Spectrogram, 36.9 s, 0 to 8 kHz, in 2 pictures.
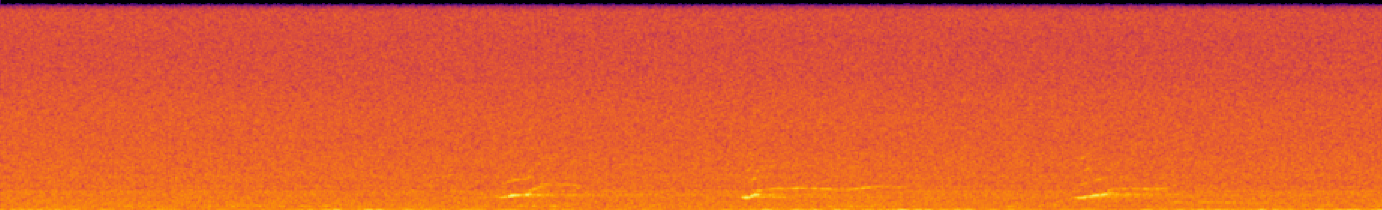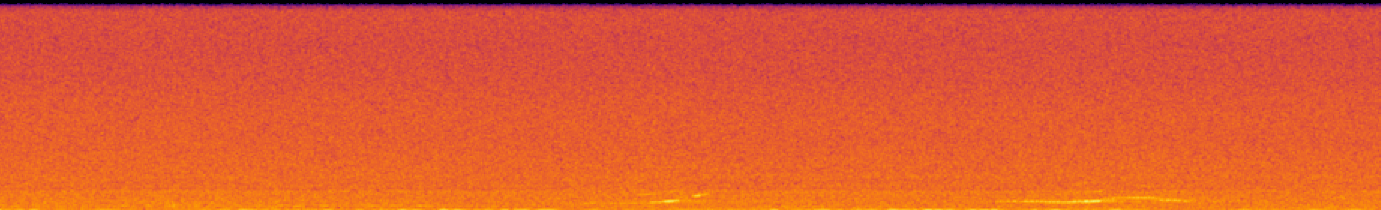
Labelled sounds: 7.0	7.4	humpback whale, 0.80 to 1.1 kHz
10.2	10.8	humpback whale, 0.80 to 0.93 kHz
11.5	11.8	humpback whale, 0.83 to 0.96 kHz
14.8	15.1	humpback whale, 0.80 to 0.90 kHz

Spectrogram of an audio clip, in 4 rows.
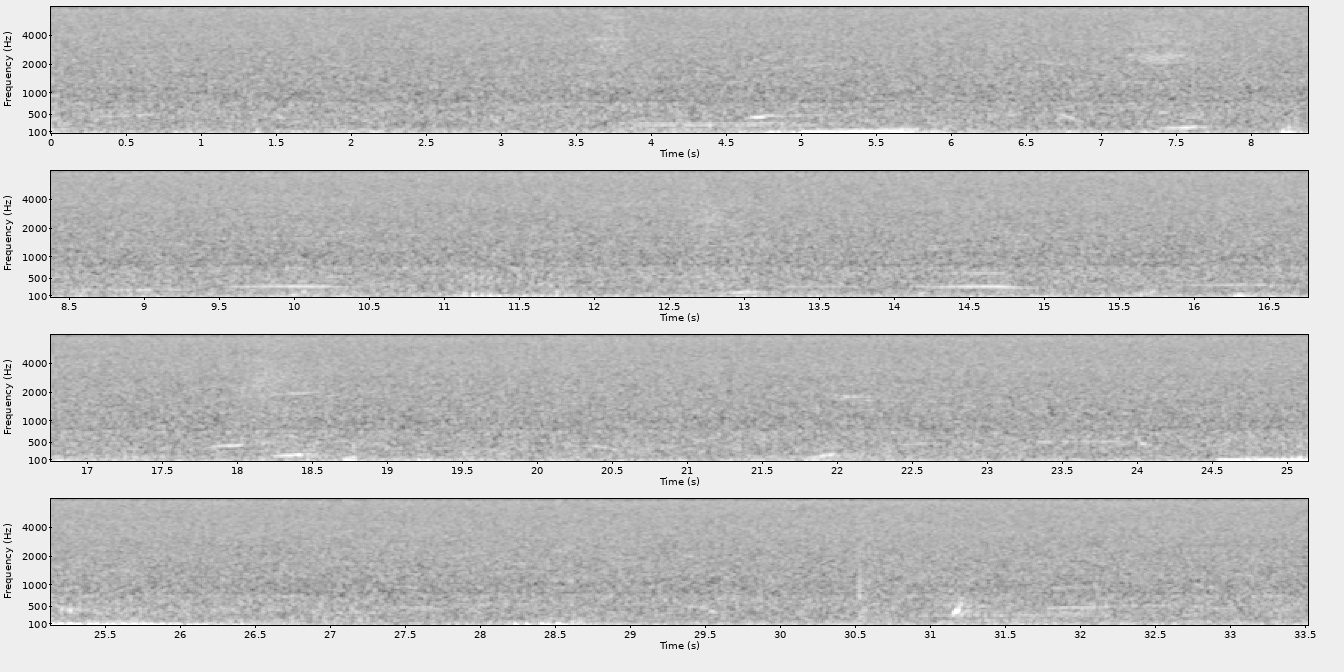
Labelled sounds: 7.3	7.6	humpback whale, 2.0 to 2.6 kHz
18.3	18.6	humpback whale, 1.9 to 2.0 kHz

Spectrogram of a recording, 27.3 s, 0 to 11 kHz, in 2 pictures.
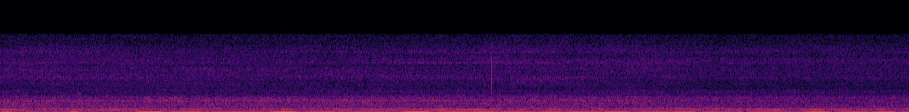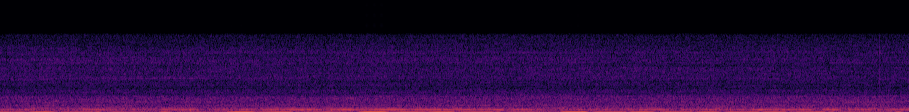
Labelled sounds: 2.2	3.0	killer whale, southern resident, J pod, call S04, 0.16 to 2.4 kHz

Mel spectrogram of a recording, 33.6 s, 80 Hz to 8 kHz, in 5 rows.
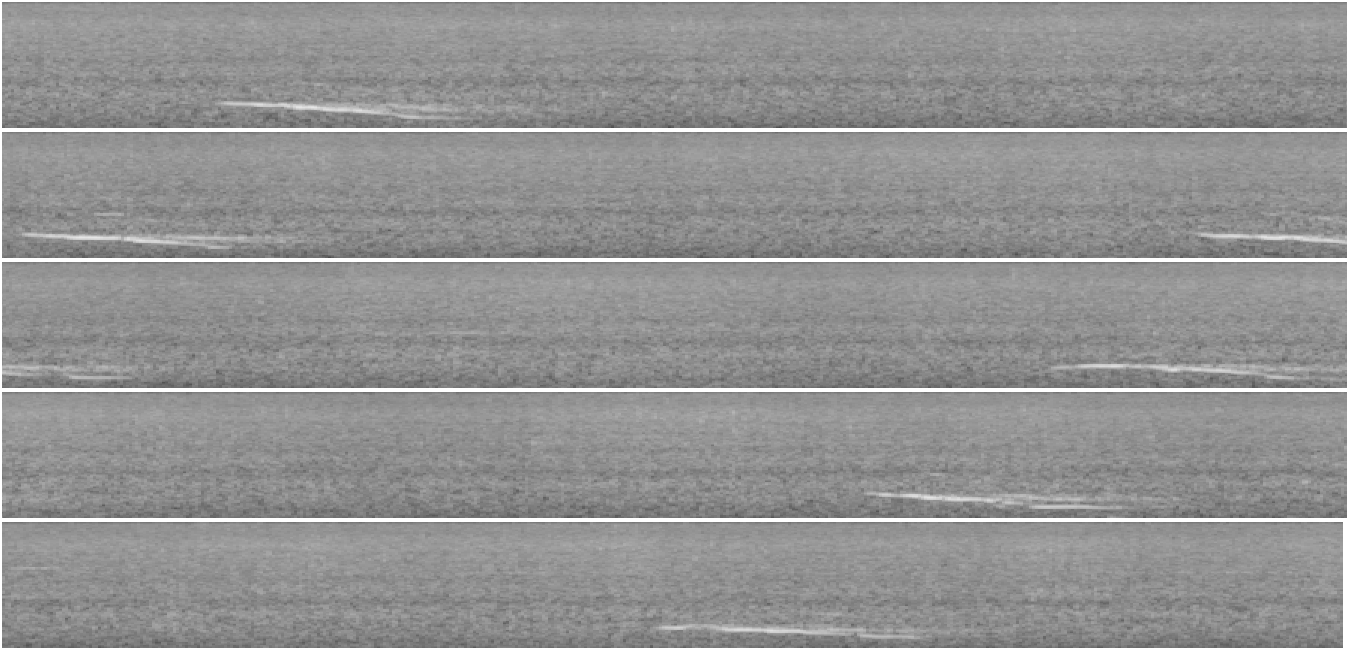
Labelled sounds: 26.9	27.2	humpback whale, 2.6 to 2.7 kHz

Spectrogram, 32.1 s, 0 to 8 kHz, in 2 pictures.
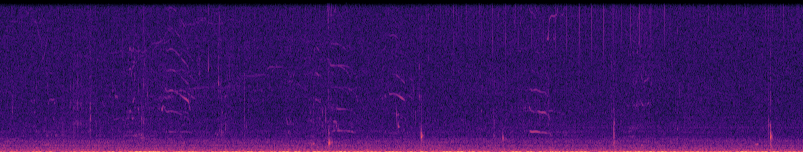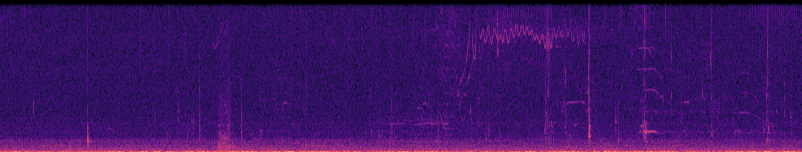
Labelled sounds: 0.9	1.3	killer whale, southern Alaska resident, 2.0 to 4.5 kHz
3.2	3.9	killer whale, southern Alaska resident, 0.87 to 8.0 kHz
6.2	7.2	killer whale, southern Alaska resident, 0.92 to 8.0 kHz
7.7	8.2	killer whale, southern Alaska resident, 2.3 to 6.5 kHz
10.5	11.2	killer whale, southern Alaska resident, 0.83 to 8.0 kHz
12.6	13.1	killer whale, southern Alaska resident, 1.1 to 4.6 kHz
21.6	21.9	killer whale, southern Alaska resident, 1.9 to 3.7 kHz
27.2	27.8	killer whale, southern Alaska resident, 0.92 to 2.9 kHz
28.7	30.0	killer whale, southern Alaska resident, 0.78 to 8.0 kHz
30.7	31.4	killer whale, southern Alaska resident, 0.87 to 4.6 kHz

